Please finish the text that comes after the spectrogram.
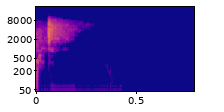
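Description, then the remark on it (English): A flimsy little plastic water bottle, the kind handed out during a race, gets crushed in one quick, bright crackling crunch that fades within a fraction of a second, with no voices around it. “These little plastic water bottles here that they hand you during the race.”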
